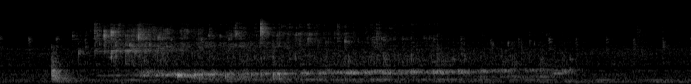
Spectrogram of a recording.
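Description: Milk pours into a pot with a soft splash.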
